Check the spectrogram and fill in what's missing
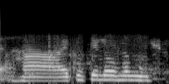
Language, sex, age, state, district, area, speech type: Sindhi, female, 60+, Uttar Pradesh, Lucknow, urban, conversation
